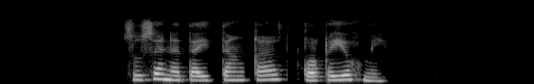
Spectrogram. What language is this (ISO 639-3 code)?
qxp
